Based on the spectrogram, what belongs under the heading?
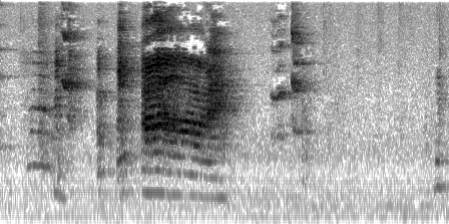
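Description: African grey parrot giving short chuckling notes and a burst of harsh, hissy sound like a sneeze, then a few squeaky whistles; a quiet room.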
